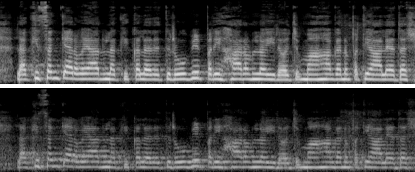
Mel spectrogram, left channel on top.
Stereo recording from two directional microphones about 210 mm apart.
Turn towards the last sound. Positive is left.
turn(degrees=40)  # may be behind; listen again after turning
